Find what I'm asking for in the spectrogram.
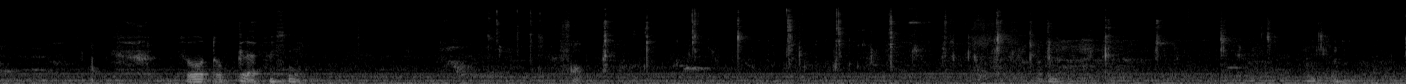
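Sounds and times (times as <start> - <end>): faint steady hum: 0.0 - 14.0
person chewing: 3.5 - 14.0.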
